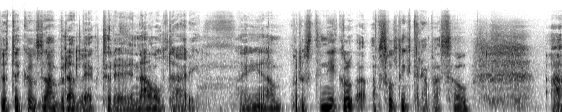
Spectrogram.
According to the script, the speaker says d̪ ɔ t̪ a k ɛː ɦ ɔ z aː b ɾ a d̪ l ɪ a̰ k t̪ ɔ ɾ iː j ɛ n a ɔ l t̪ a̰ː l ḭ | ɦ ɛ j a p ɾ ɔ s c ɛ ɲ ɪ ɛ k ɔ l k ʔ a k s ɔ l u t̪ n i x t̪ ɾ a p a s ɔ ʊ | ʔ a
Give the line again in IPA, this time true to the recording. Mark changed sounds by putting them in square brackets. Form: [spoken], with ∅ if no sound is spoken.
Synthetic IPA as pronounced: d̪ ɔ t̪ a k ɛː ɦ ɔ z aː b ɾ a d̪ l ɪ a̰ k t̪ ɔ ɾ [ɛː] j ɛ n a ɔ l t̪ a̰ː [ɾ] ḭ | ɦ ɛ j a p ɾ ɔ s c ɛ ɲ ɪ ɛ k ɔ l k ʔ a [p] s ɔ l u t̪ n i x t̪ ɾ a p a s ɔ ʊ | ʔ a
